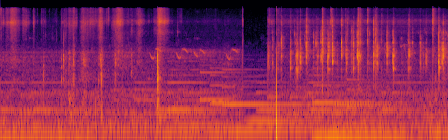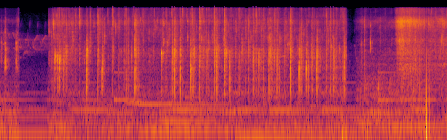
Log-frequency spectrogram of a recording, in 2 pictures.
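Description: Mustard seeds crackle and pop in hot oil.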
